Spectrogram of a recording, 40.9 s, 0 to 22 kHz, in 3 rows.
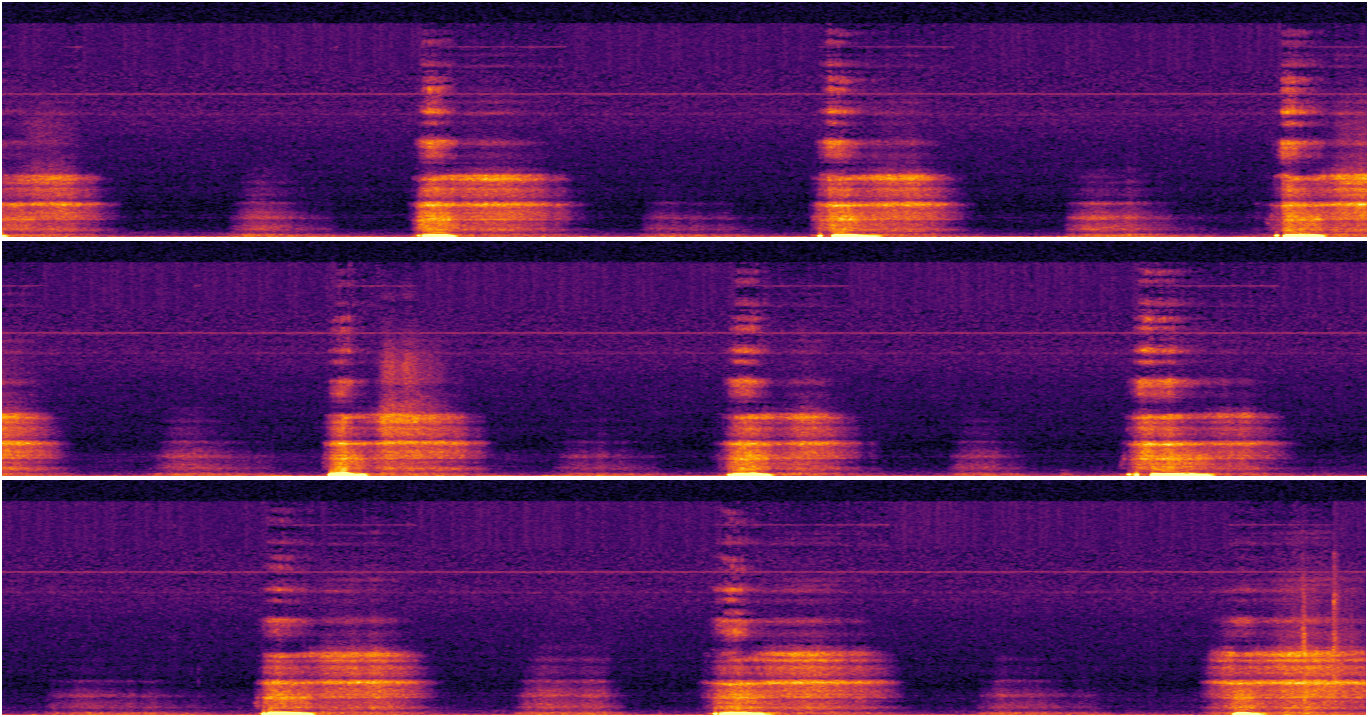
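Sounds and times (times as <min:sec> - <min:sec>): person snoring lightly: 0:04.2 - 0:05.4, 0:08.2 - 0:09.4, 0:12.7 - 0:14.2, 0:16.9 - 0:18.3, 0:20.9 - 0:22.1, 0:24.9 - 0:26.4, 0:29.9 - 0:31.4, 0:34.4 - 0:36.2, 0:39.4 - 0:40.9.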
